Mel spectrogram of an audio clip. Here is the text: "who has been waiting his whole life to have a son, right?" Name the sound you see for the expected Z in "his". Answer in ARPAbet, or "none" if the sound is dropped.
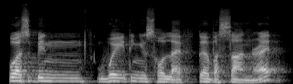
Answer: S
